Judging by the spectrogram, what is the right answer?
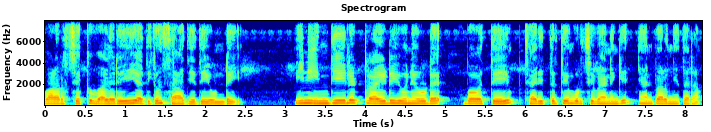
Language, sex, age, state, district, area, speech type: Malayalam, female, 45-60, Kerala, Palakkad, rural, spontaneous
